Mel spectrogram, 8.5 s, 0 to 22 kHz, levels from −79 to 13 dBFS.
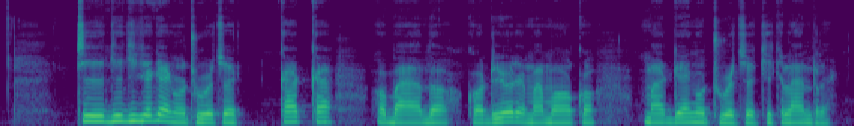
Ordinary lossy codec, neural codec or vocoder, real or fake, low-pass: none; none; real; none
